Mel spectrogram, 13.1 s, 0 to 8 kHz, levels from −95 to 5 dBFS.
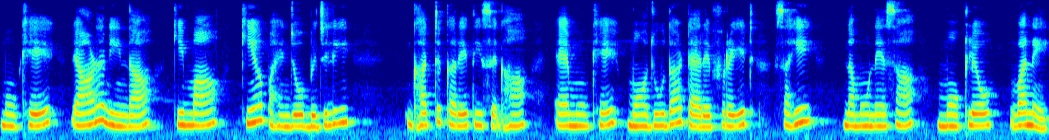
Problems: none marked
